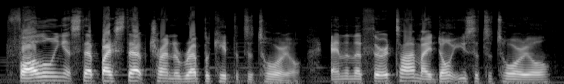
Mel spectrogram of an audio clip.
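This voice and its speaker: A man's voice: medium pitch, fairly quick, clear, resonant tone, dry recording. A man in his thirties from Puerto Rico, hosting a casual livestream, chatting informally with lots of fillers and restarts into a headset mic. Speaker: livestream host. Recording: music playing faintly underneath.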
